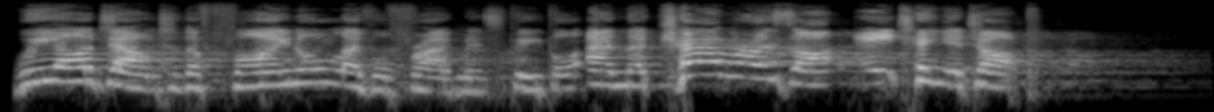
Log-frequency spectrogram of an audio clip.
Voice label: Scrap Run Entire Arena Nearly Gone, Announcer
